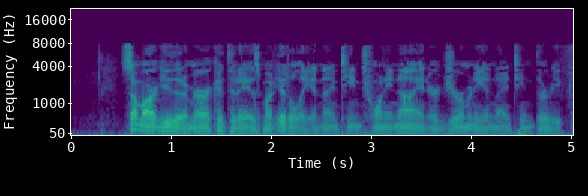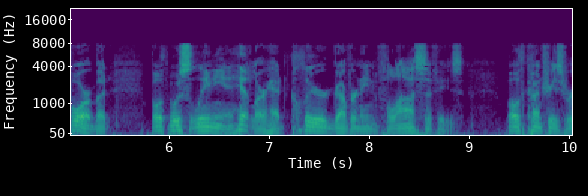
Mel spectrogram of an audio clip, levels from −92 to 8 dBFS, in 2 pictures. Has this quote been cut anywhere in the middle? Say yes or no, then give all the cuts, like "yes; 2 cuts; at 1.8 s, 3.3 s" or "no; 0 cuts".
yes; 1 cut; at 2.0 s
